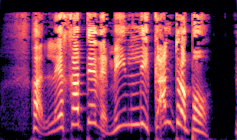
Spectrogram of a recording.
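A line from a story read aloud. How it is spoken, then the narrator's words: Exclaiming. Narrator (Spanish): Ron exclamó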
